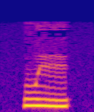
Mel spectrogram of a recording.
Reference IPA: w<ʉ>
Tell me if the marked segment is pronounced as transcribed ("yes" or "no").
yes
